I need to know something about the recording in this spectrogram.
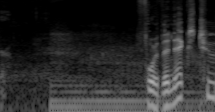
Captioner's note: plane engine whirs; voiceover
